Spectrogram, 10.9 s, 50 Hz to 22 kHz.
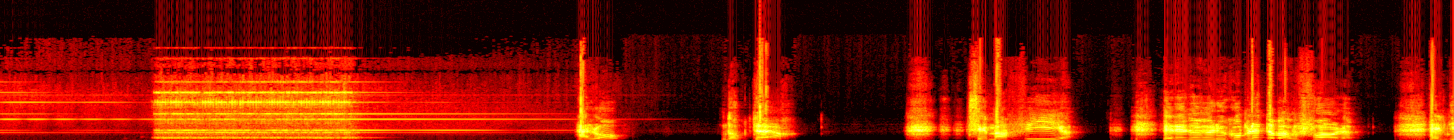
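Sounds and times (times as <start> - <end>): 
telephone bell ringing: 0.0 - 4.9
speech: 4.4 - 4.7, 7.3 - 10.8.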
